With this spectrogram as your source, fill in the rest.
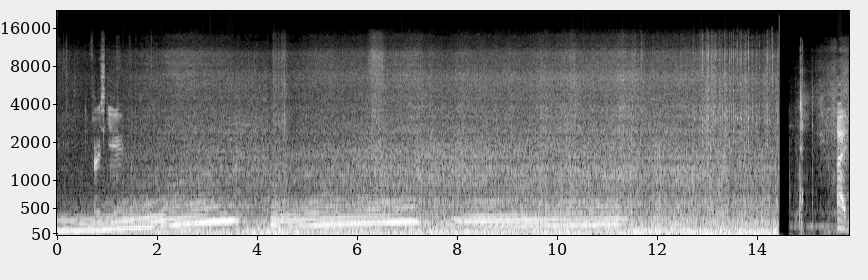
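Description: BMW E36 engine revving hard in first gear with a 3.91 rear differential, pitch climbing and dropping through several quick pulls, loud and close before cutting off abruptly near the end.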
